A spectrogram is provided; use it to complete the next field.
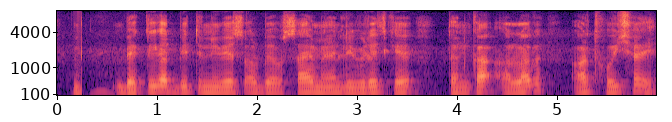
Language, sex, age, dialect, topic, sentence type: Magahi, male, 18-24, Western, banking, statement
